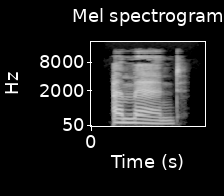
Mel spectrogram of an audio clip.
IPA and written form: əˈmɛnd (amend)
